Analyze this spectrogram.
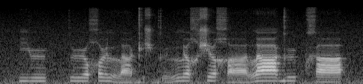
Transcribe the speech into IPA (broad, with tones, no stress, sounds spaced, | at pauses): j ʉː˥ kː ʉː˥ χ ʉ˥ lː a˩ ɡ i˩ ʃ ɡ ʉ˩ lː ɨ˥ χ ʃ ɨ˥ χ aː˩ l aː˥ ɡ ʉː˥ p x aː˧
